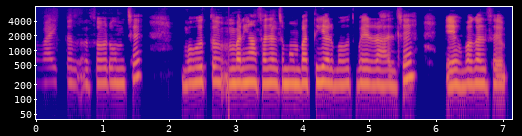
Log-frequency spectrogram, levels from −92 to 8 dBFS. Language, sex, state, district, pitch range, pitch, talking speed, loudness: Maithili, female, Bihar, Madhepura, 210-225 Hz, 215 Hz, 150 wpm, -27 LUFS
